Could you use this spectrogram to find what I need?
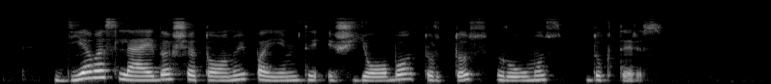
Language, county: Lithuanian, Šiauliai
